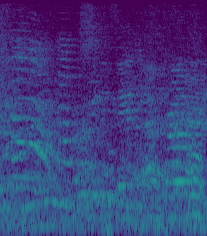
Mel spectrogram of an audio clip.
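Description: Indistinct chatter of children and other people, their voices overlapping; no fan noise stands out.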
